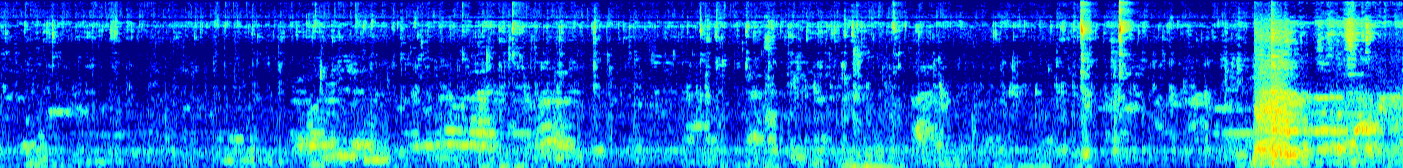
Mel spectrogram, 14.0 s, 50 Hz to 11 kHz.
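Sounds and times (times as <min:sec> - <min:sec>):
small kitchen clinks: 0:12.4 - 0:14.0.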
